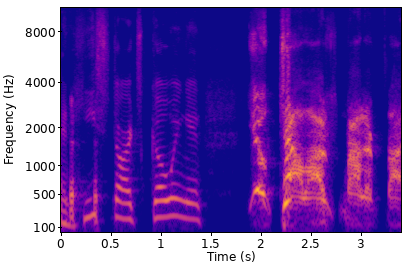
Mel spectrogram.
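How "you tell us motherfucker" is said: put-on, very high, shrieking, screaming yell. Retelling what a man screamed once he started going in, retelling a scream. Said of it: "And he's screaming".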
